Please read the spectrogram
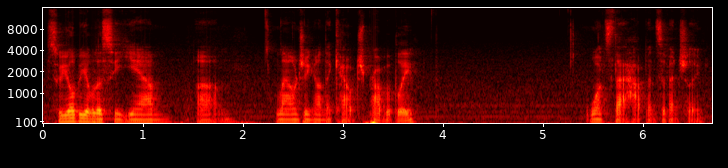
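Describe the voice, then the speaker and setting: A young man with a very deep, gravelly voice rambles casually as he plays, thinking out loud between remarks. He speaks over a steady layer of background noise. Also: normal speed. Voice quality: low voice. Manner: rambling, chatty, thinks aloud. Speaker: streamer. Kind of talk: casual let's-play chat.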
